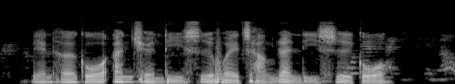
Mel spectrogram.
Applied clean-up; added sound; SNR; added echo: none; none; none; none.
